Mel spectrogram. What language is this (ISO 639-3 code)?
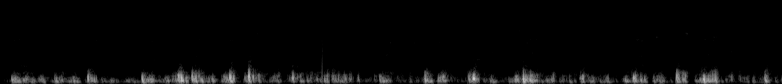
zho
